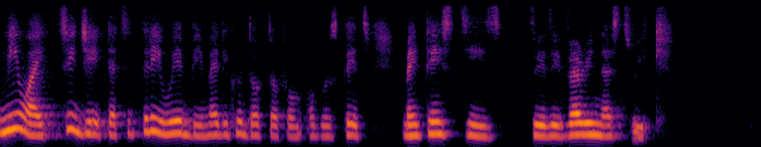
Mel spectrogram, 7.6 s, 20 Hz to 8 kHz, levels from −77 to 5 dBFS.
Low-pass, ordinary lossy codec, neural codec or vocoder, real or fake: 7.2 kHz; none; codec, 24 kHz, 0.5 kbps, DualCodec; fake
